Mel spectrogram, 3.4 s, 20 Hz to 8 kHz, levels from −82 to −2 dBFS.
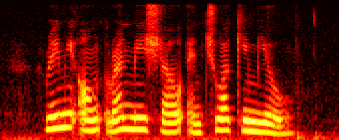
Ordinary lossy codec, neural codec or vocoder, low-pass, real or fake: none; none; 7.2 kHz; real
